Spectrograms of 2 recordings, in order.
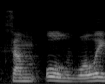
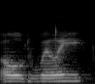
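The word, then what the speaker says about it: Oor Wullie: then I've got some Old Wally comics. That should be Old Willie, except it's a Scottish comic and it's written the way that it's pronounced, so that should be pretty fun.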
